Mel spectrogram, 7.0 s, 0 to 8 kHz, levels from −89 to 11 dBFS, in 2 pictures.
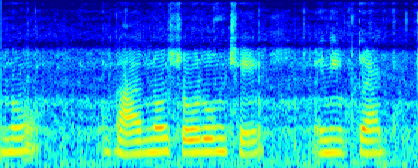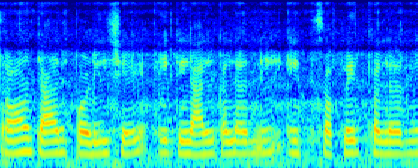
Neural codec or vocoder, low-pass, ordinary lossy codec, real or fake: codec, 16 kHz, 4 kbps, FreqCodec, larger model; none; none; fake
